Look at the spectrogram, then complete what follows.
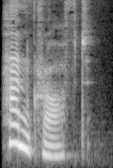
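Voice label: "handcraft", British English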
